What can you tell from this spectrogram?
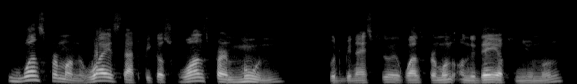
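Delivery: ordinary talk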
